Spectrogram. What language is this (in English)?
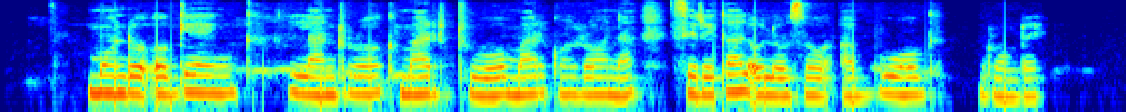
Luo (Kenya and Tanzania)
